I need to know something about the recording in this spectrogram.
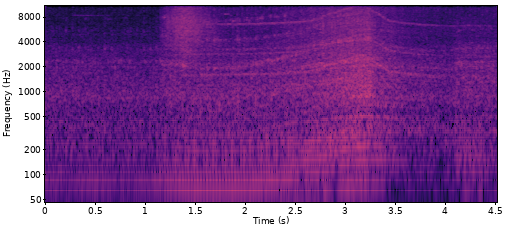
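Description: A truck engine revs up and its pitch rises, then drops away.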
